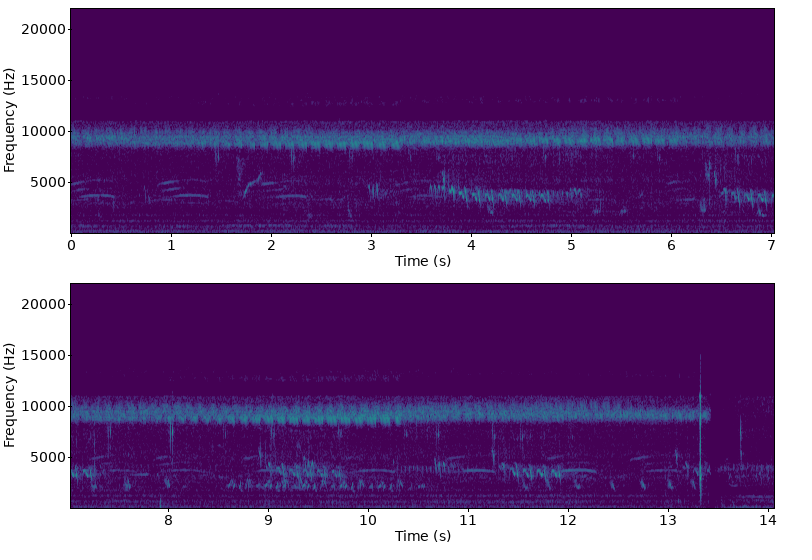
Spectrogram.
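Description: Faint bird calls: four short, rapid series of chirping notes, over a steady low background noise and a thin, steady high tone. A sharp click near the end.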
